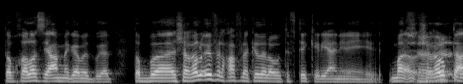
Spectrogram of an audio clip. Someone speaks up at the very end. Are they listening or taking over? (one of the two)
taking over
